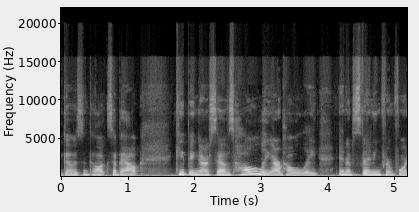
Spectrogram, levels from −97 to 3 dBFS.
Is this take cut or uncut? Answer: cut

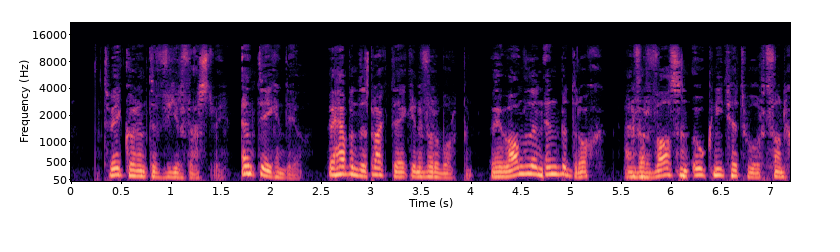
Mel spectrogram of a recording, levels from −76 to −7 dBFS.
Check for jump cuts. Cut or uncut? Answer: cut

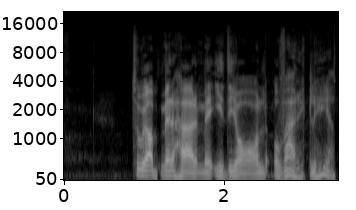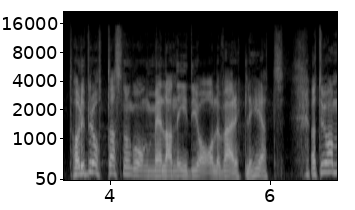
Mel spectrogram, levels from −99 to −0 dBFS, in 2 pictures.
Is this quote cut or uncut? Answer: cut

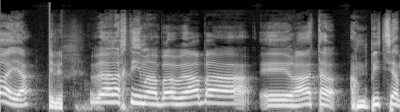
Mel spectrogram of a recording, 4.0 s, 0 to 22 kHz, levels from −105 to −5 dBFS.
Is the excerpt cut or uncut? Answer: uncut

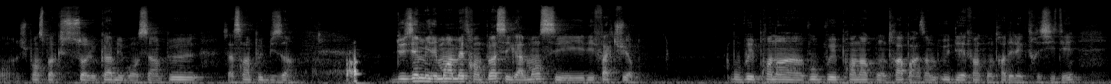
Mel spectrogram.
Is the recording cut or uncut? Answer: cut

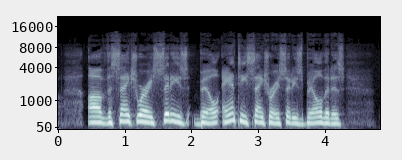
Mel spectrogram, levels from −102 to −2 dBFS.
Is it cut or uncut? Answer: uncut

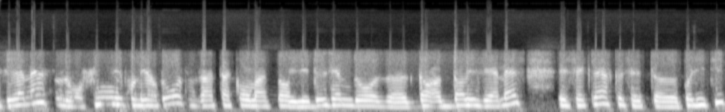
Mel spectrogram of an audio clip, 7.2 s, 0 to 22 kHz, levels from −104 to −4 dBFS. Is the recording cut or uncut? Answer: cut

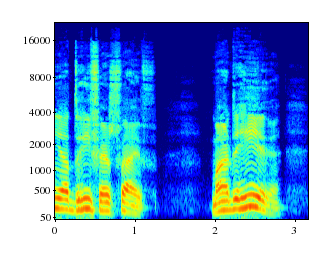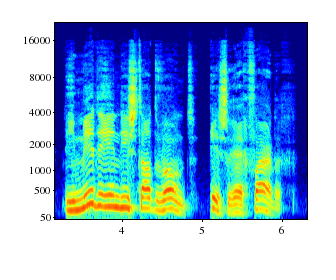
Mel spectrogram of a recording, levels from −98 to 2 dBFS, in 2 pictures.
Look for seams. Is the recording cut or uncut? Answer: uncut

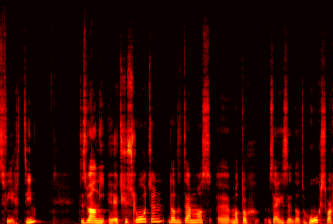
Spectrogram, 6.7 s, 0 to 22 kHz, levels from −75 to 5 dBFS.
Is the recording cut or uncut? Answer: uncut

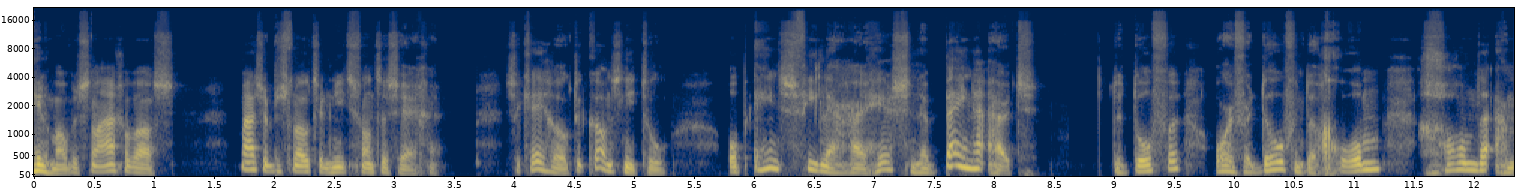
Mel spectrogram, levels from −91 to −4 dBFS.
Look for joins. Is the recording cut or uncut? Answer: uncut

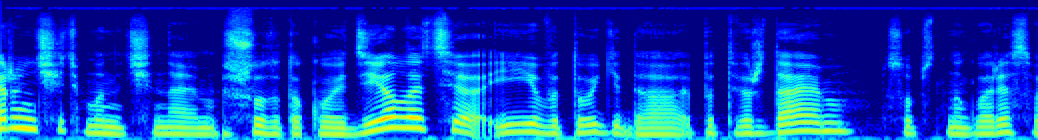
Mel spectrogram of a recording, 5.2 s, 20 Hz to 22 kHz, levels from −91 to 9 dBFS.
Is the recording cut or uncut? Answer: uncut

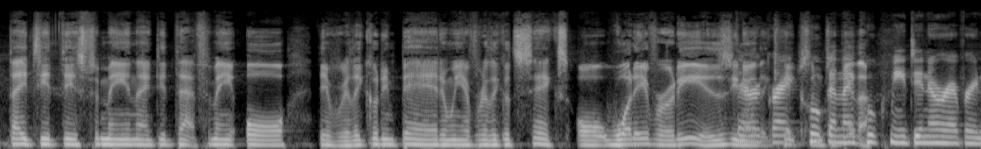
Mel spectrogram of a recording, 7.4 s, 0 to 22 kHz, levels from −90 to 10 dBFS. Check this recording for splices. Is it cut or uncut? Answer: uncut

